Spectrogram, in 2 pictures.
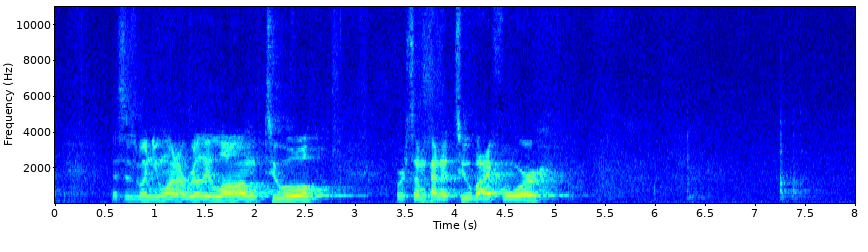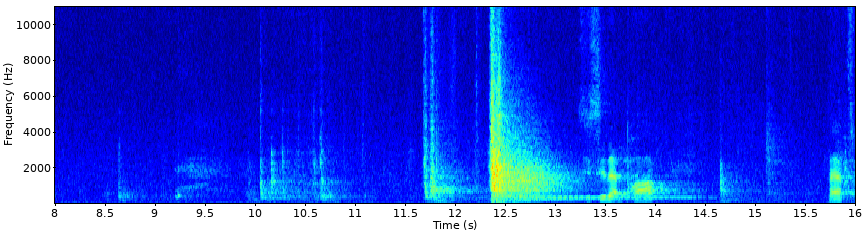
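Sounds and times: loud metal pop: 12.3 - 13.4.

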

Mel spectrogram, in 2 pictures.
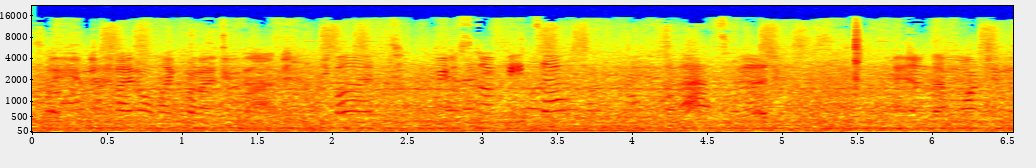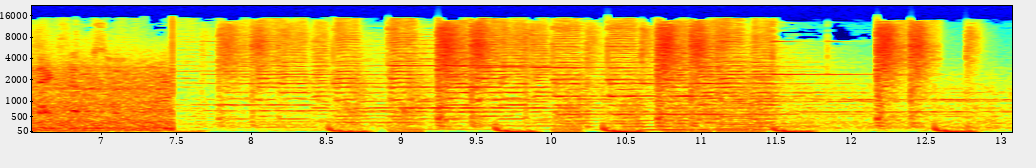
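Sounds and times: people talking: 0.0 - 5.0, 5.6 - 7.2.

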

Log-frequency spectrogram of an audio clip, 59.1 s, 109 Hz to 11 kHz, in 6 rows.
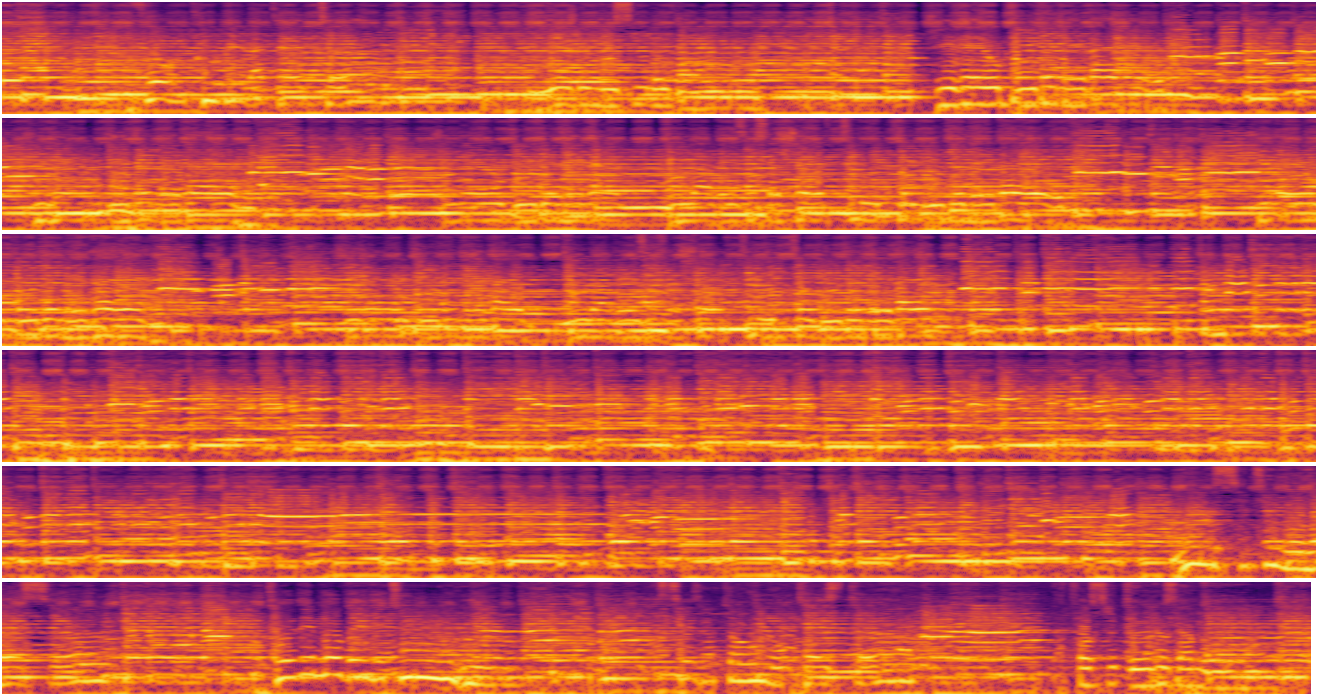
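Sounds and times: harmonica solo: 0.0 - 59.0
strummed acoustic guitar: 0.0 - 59.0.

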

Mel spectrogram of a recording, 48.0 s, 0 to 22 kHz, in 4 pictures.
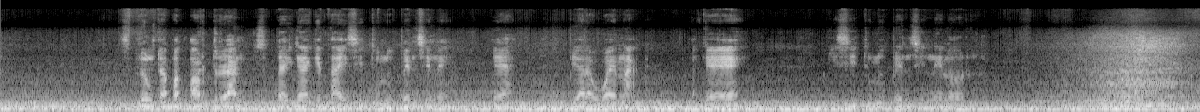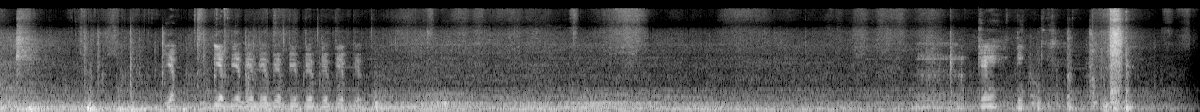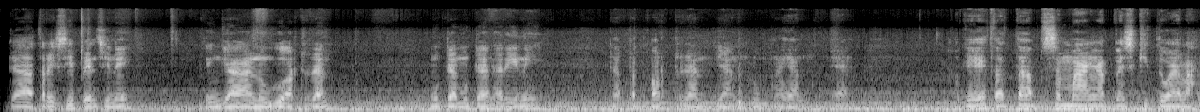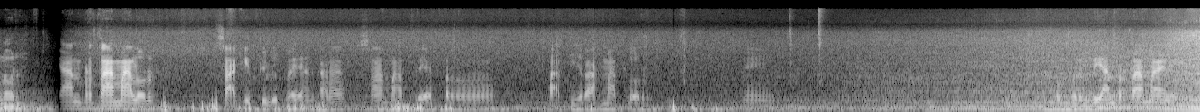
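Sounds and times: vehicle engine approaching: 0.0 - 22.2, 43.2 - 48.0
car cabin rumble: 11.8 - 18.0.

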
